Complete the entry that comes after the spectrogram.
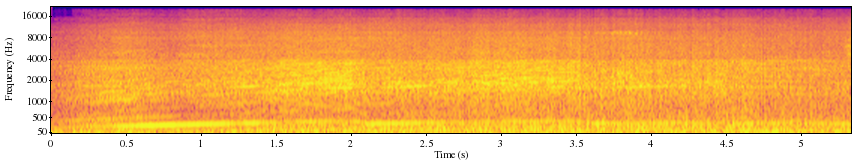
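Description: A comfort-oriented sport bike's engine runs loud and close, its pitch climbing as it accelerates through a couple of gear shifts over steady wind roar.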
